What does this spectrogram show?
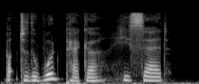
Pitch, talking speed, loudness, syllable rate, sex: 190 Hz, 180 wpm, -20 LUFS, 4.9 syllables/s, female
